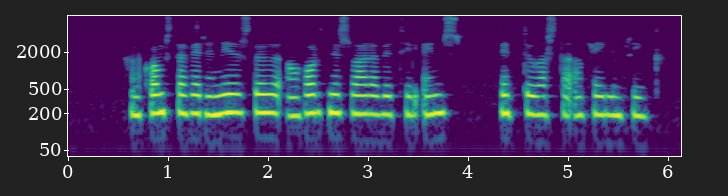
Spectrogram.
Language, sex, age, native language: Icelandic, female, 40-49, Icelandic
